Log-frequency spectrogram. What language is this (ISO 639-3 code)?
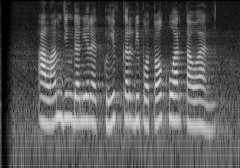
sun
